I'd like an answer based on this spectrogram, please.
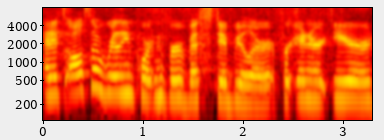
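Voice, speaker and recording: With lively intonation, a woman speaks at a high pitch and a fairly quick pace. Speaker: chiropractor. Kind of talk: lecture. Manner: fast.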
